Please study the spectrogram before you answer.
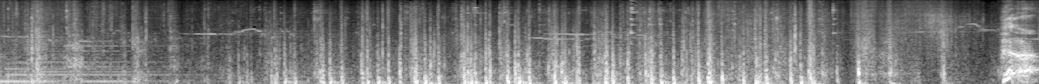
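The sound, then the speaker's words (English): Rapid hoofbeats of a horse galloping up to a house carrying a rider, many loud beats in quick succession, with a short whinny near the end. “The fella came galloping up to Horace's house a short time after Frank had ridden away.”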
